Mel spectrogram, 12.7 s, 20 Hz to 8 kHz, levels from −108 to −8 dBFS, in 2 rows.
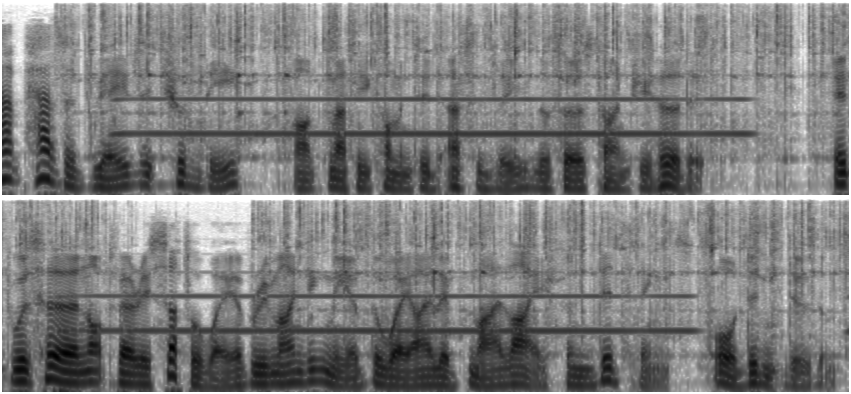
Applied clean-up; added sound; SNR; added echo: none; Glass + Wind instrument, woodwind instrument; 12 dB; none.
